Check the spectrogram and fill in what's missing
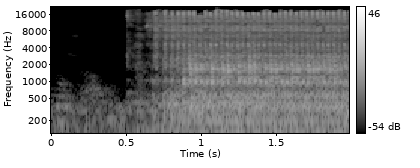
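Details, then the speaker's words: Home-care stationary suction machine, mains-powered with no internal battery, switched on to demonstrate before suctioning an artificial airway (tracheal): motor starts up and settles into a steady, loud whirring hum. "all right so I'm going to turn the device on just so you'll see how this"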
